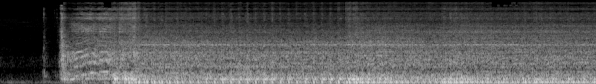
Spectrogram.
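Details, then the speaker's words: Gravely 48-inch hydrostatic zero-turn mower cranks briefly, catches and runs steadily with the PTO engaged after installing a new PTO belt; healthy start and run. "We're gonna crank it up, engage the PTO, see if we're okay."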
